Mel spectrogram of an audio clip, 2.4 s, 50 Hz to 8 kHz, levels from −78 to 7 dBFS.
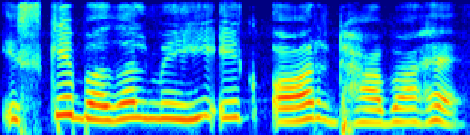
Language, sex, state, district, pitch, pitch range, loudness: Hindi, female, Jharkhand, Deoghar, 315 Hz, 270-335 Hz, -15 LUFS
